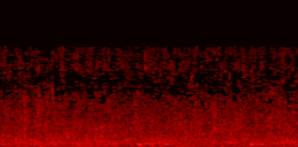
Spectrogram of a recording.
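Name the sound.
river stream flowing water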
